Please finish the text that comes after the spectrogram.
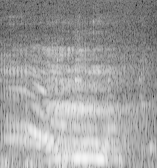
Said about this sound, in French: Eh bien, à la saison des amours, l'animal crie très fort pour se faire repérer par les biches. Et le son est réputé pour résonner à des kilomètres à la ronde.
